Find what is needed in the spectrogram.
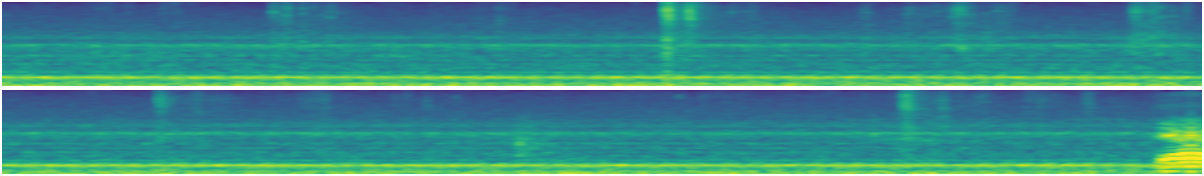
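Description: Steady appliance hum in a kitchen, with a few faint clicks as ham slices are laid into a foil-lined pan.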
